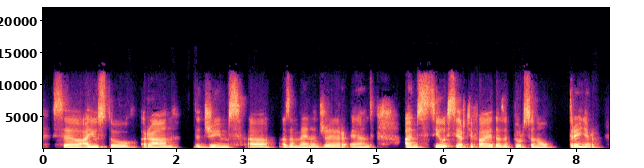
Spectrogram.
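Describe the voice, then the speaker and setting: A woman speaks with a Russian accent and ordinary pitch variation. The background is quiet. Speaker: bakery representative. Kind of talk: interview.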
